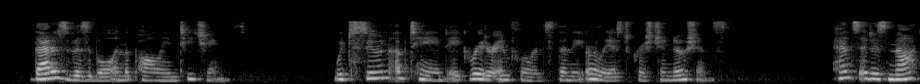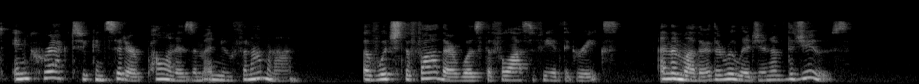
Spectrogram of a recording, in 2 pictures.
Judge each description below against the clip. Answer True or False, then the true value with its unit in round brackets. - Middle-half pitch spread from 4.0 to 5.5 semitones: True (4.5 semitones)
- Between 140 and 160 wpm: True (155 wpm)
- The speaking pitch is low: False (215 Hz)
